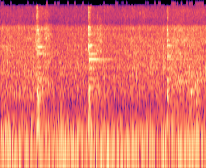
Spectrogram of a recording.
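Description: Snake gourd (chichinga) fries in a pan with a constant hissing sizzle, punctuated by three sharp stirring clinks spaced about a second apart, with nobody speaking.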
